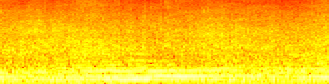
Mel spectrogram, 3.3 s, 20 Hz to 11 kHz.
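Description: Race cars roar down the back straightaway at 281 Speedway, a loud, sustained engine howl with rising and overlapping pitches as several cars run close together.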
